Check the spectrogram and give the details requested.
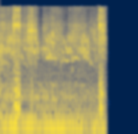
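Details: Pet budgerigar chirping, recorded for lonely budgies: a brief burst of scratchy high chirps and warbling chatter with sharp clicks at the start and end, cutting off abruptly into silence.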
